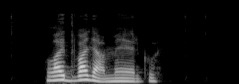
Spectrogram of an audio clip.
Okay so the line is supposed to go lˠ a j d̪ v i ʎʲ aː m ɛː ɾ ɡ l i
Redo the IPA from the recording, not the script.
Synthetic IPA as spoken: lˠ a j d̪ v a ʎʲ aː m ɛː ɾ ɡ l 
